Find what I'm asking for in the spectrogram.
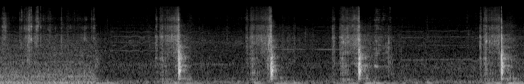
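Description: Onions are sliced for grilling on a board with four evenly spaced, crisp knife chops about a second apart, close and clear over a quiet background.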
